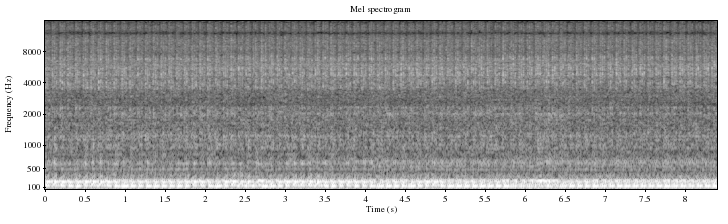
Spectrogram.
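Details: Scarlet, four-cylinder, first start after sequential transmission install, sat about two months in cold weather: lumpy idle, stumbling exhaust beat with one pulse dropping out each cycle; dead cylinder, owner suspects injectors rusted shut from sitting.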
